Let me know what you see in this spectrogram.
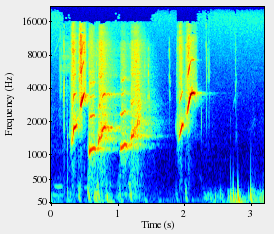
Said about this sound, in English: This is my whistle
